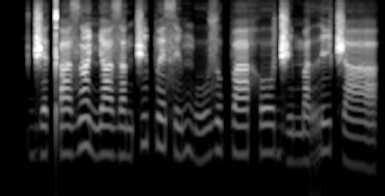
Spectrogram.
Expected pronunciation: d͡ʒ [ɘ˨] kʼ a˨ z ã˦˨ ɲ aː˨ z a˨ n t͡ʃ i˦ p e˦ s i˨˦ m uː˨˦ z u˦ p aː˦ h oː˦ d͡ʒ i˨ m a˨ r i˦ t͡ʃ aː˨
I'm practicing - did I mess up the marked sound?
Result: yes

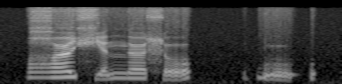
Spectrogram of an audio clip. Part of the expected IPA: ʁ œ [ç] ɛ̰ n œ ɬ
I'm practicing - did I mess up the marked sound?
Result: no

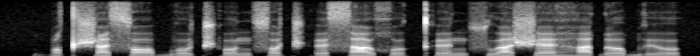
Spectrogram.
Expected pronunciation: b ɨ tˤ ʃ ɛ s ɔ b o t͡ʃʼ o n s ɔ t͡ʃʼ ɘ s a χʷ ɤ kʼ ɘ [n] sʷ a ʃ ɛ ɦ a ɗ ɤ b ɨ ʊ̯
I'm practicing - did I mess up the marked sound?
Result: no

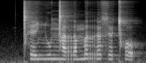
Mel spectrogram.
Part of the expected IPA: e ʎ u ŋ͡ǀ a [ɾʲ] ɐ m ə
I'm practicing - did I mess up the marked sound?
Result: yes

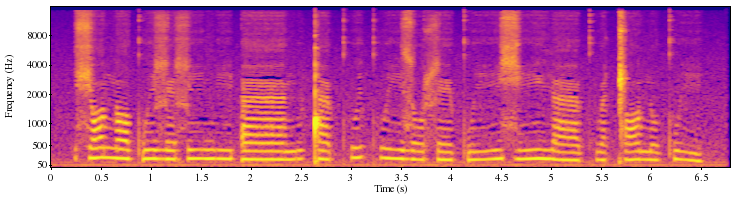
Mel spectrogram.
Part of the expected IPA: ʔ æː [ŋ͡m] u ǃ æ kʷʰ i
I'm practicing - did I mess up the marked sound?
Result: yes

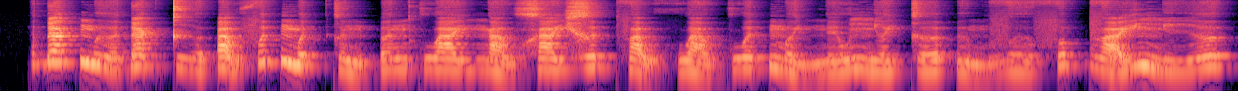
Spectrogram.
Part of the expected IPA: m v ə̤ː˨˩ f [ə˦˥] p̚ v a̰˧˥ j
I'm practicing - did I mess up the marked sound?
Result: no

